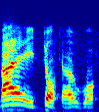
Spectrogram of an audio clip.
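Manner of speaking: slow, low, ominous echo of an insult; quietly outraged; affronted disbelief. Acted. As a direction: repeat it back heavily, word by word. Father echoes insult to his daughter.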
